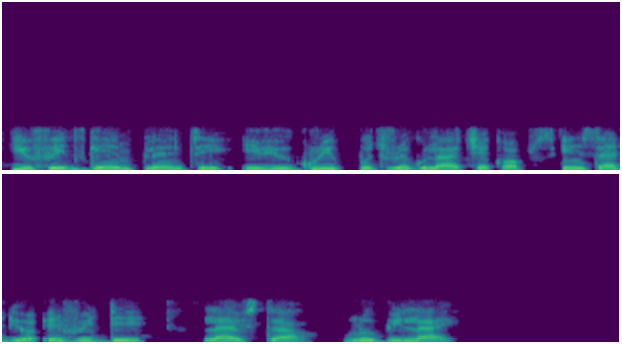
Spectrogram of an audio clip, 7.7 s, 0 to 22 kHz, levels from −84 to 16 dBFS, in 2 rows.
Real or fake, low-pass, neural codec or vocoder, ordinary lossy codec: real; 5.4 kHz; none; Opus, 24 kbps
